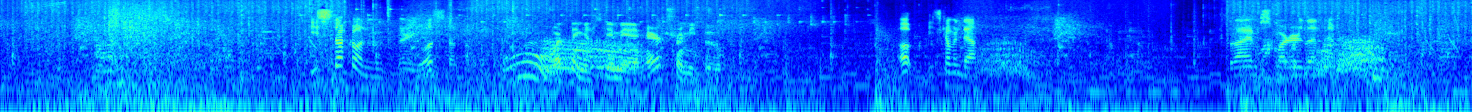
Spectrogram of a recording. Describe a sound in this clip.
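Gunfire cracks in a video game.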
